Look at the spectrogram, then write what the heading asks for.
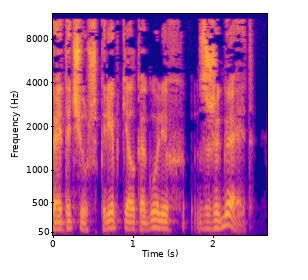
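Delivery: ordinary delivery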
